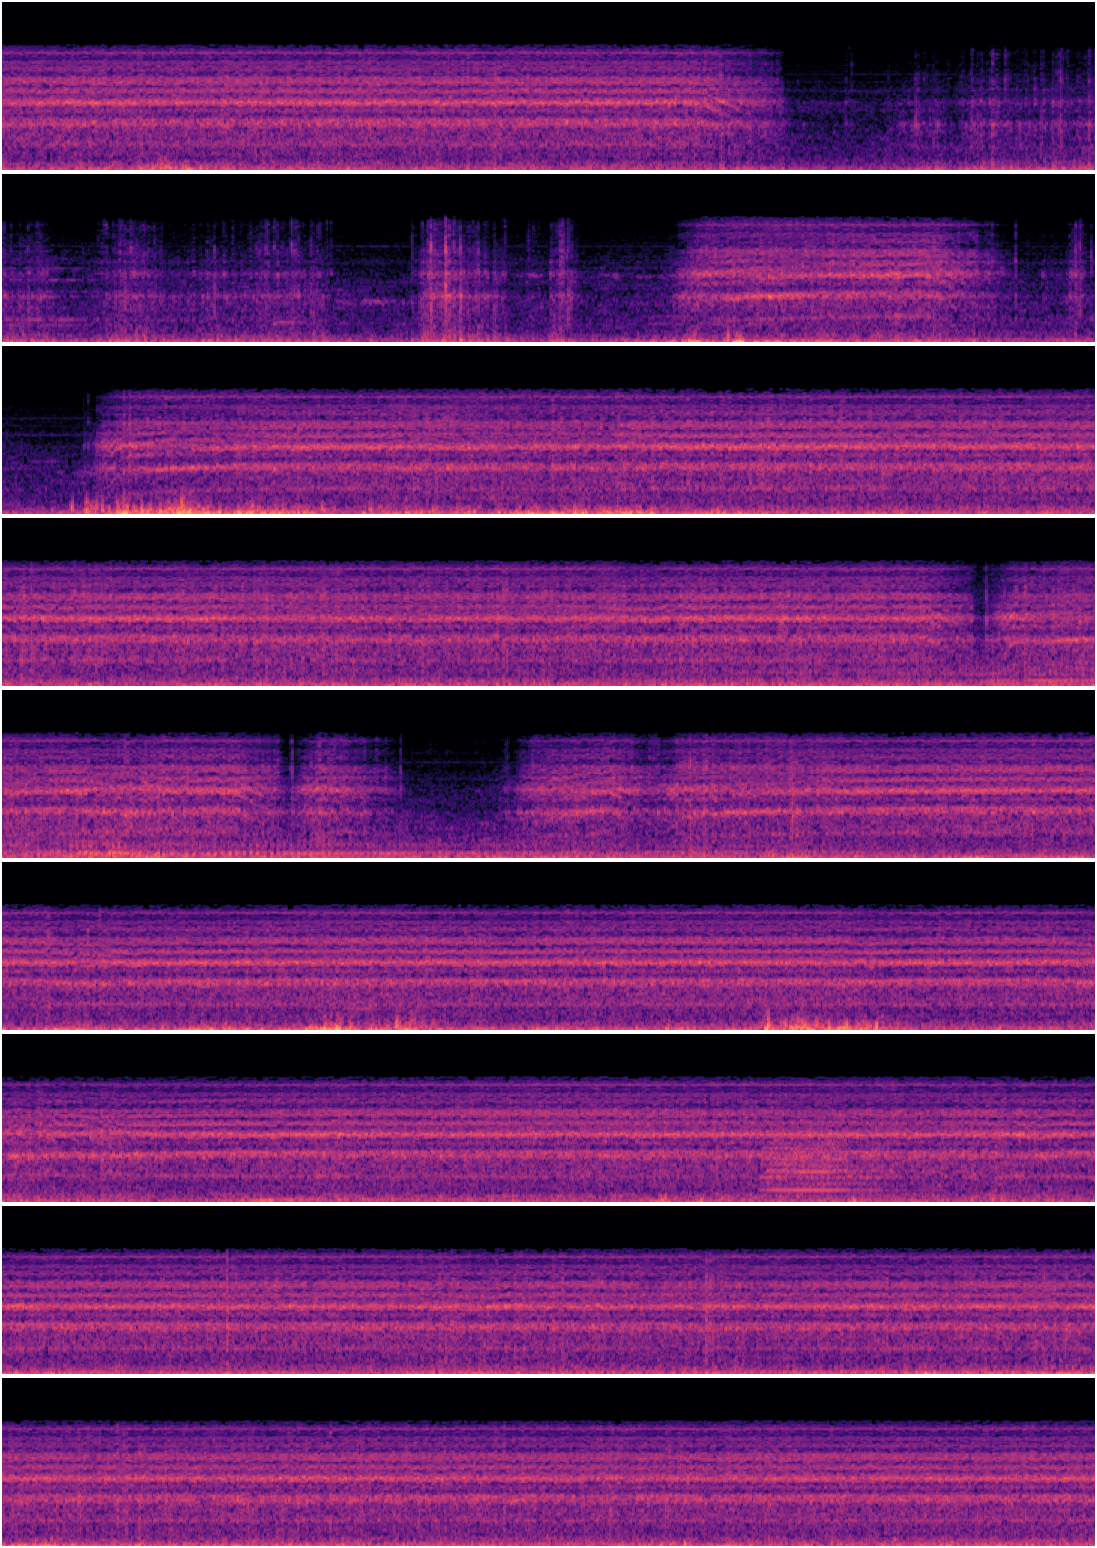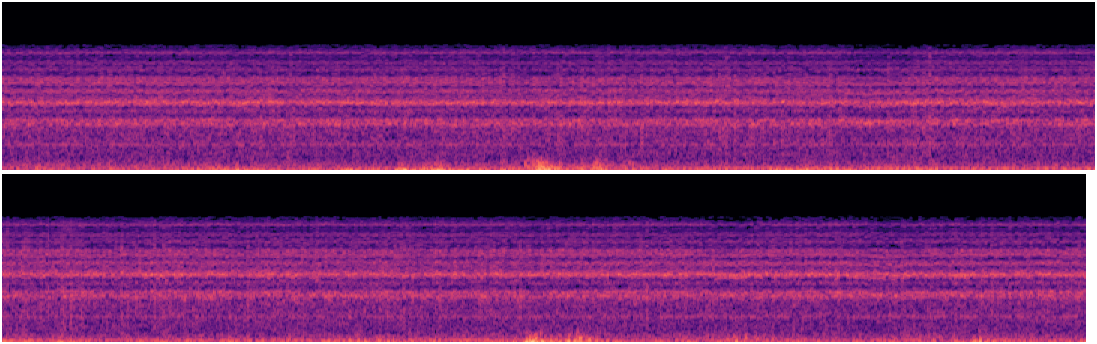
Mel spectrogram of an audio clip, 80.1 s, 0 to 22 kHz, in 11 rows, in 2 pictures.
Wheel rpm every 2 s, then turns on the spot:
160, 160, 70, 20, 20, 20, 110, 50, 160, 160, 160, 160, 160, 160, 120, 90, 70, 150, 160, 160, 160, 160, 160, 160, 160, 160, 160, 160, 160, 160, 160, 160, 160, 160, 160, 160, 160, 160, 160, 160.
6-10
